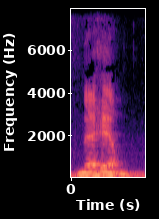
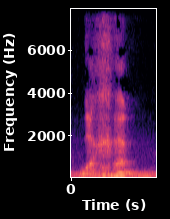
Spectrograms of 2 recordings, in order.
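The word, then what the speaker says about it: nacham: And it's the Hebrew word of N-A-C-H-A-M. N-A-C-H-A-M. Pronounced Nahem. Nahem. If you're going to be a good Hebrew person, you got to get that guttural thing in there, so I'll do one more time. Nechem.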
